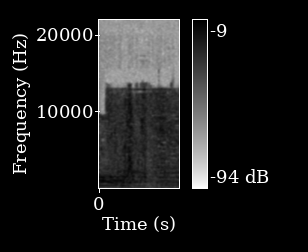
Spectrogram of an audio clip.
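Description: A single cow moos once, close and fairly loud, in a Tamil comedy scene; the low drawn-out call fills the short moment with no talk over it.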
